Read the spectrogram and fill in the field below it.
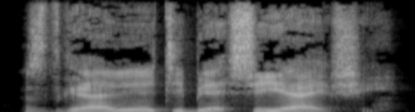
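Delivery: slow alien speech with rolled-back R; slow, strange alien greeting with a burred R. Acted. Grey alien greets captain.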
